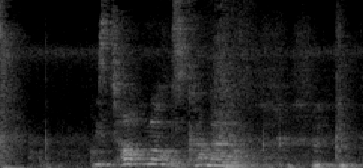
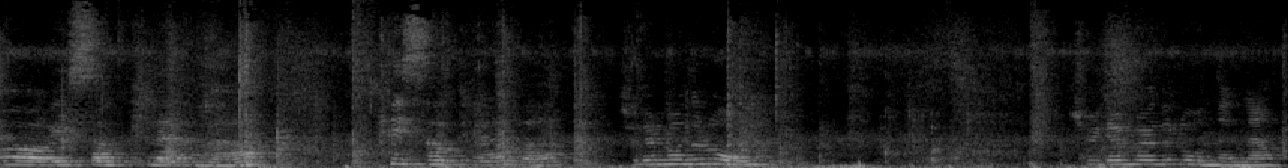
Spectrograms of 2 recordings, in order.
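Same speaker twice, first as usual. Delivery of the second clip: pet talk; 4 semitones higher, 9 dB quieter than usual. Real, not acted. Cooing to the animal.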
